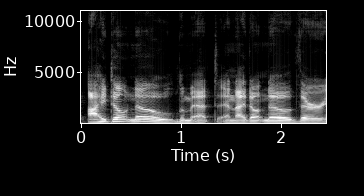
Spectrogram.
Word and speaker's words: Lumet: I think we both were mispronouncing Lumet before and calling him Lumet.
